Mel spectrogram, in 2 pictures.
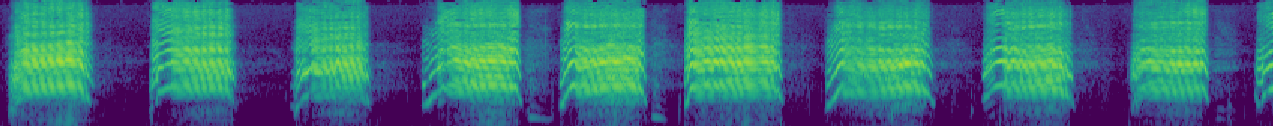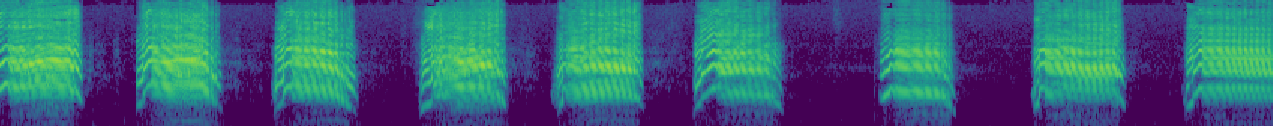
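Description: A chimpanzee gives harsh, high screams in a steady series, about one per second.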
